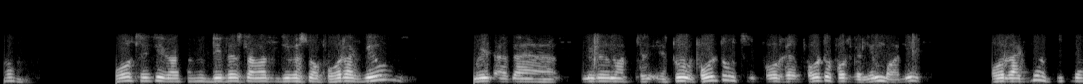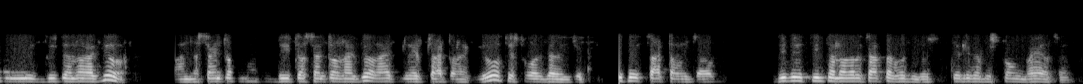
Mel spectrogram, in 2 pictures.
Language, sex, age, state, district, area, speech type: Nepali, male, 60+, West Bengal, Kalimpong, rural, conversation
